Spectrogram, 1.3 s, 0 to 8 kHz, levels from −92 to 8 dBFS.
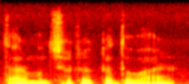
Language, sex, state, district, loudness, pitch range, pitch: Bengali, male, Tripura, West Tripura, -13 LUFS, 120-130 Hz, 120 Hz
